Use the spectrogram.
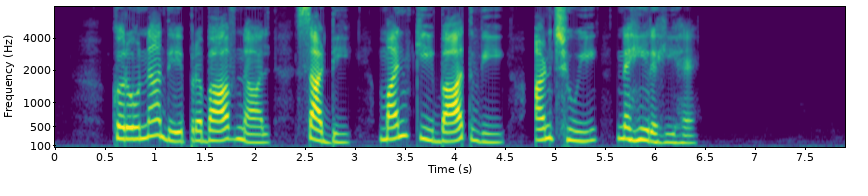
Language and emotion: Punjabi, neutral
